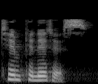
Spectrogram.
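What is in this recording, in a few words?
"tympanitis", English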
